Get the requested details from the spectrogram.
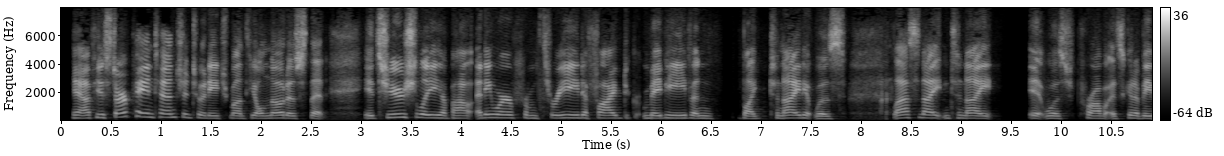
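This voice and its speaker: A woman with a plain, everyday voice speaks at a medium pitch and a moderate pace with ordinary pitch variation, in a dry, close sound with no echo. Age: 60s. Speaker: meditation group participant. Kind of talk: casual chat.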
